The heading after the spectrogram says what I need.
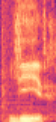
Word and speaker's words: livre: It's also silent at the end of a word. For example, table, table, livre, livre. So we don't say table or livre, okay?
